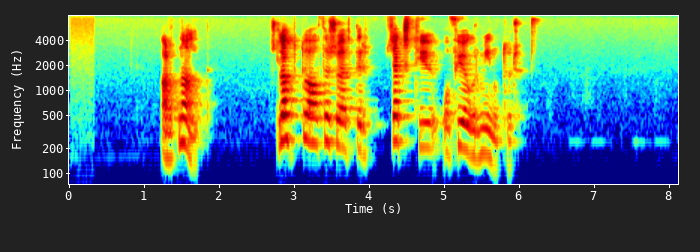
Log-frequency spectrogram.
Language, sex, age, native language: Icelandic, female, 50-59, Icelandic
